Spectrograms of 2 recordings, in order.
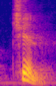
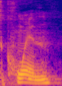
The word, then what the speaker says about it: Qin: Siege Warfare eventually the relatively young state of chin and so I said it was Quinn it's it is it spelled Quin but it's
